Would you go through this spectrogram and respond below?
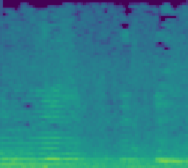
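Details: Brief infant cry over background music from one of twin babies on vaccination day, crying after a vaccine injection.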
